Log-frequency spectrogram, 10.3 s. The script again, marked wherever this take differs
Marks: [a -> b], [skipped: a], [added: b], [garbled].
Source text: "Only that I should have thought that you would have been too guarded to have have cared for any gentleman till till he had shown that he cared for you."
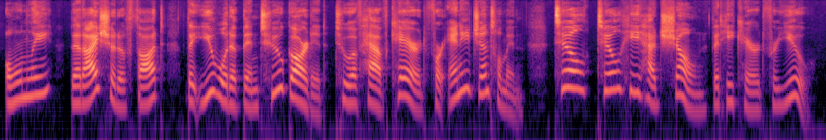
"Only that I should have thought that you would have been too guarded to have have cared for any gentleman till till he had shown that he cared for you."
